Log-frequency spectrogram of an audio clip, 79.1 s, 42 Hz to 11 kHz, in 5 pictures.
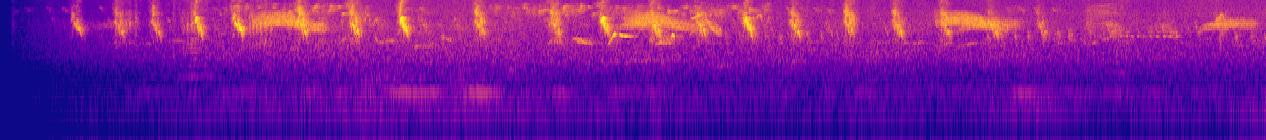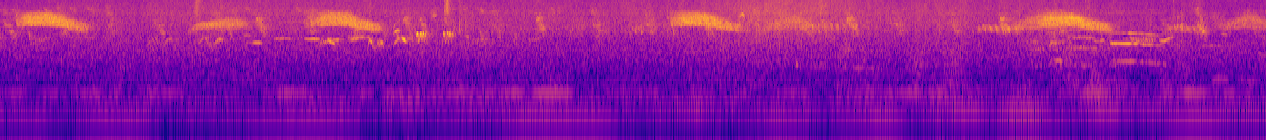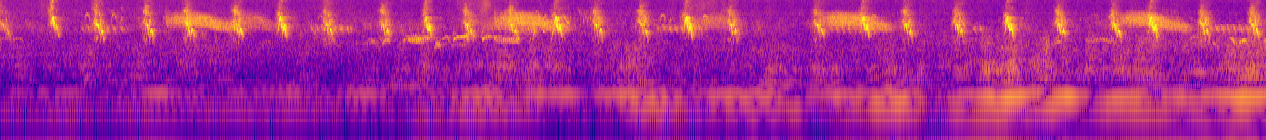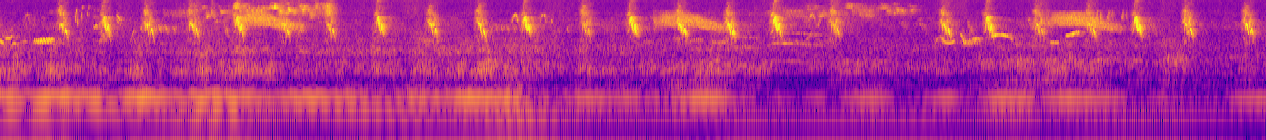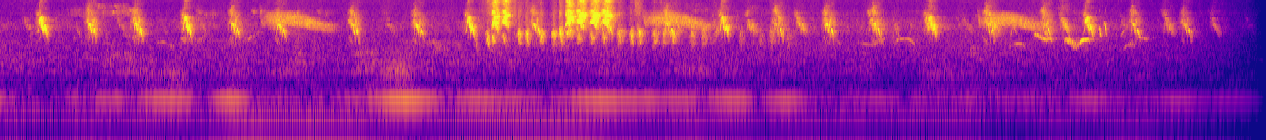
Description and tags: Overflying airplane on a background of bird chirps (Starling, House Sparrow, Blackbird). Recorded using Sennheiser MKH60 + MKH30 into Tascam DR-60D MkII - sensitivity set to 'high' -, decoded to mid-side stereo with free Voxengo MS plugin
